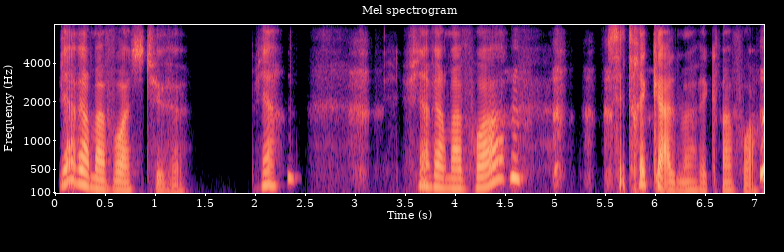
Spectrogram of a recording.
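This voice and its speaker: A woman hypnotherapist guiding a hypnosis session, coaxing and reassuring with gentle repetition. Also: on the low side, sing-song, takes it slowly, vocal fry, slightly rough, no echo.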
